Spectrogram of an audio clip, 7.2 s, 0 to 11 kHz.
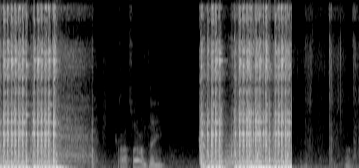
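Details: Neglected Polaris jet ski with Ficht direct-injection, previously no spark and crankcase hydro-locked with oil: two bursts of fast heavy cranking chatter with quiet gaps, around attempt 17, cranks but won't fire; fuel later poured into cylinders and intake manifold.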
